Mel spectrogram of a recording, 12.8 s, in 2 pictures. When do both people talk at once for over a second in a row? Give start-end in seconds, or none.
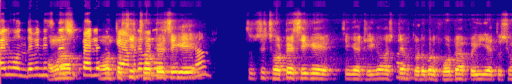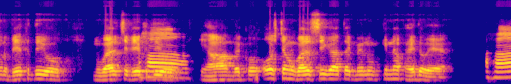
0.6-2.4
